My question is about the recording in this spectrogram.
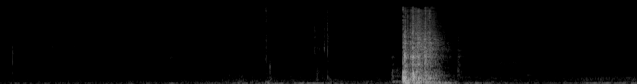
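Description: Glue-lined heat-shrink tubing being snipped to length: one sharp cut about four seconds in, with faint handling rustles and light clicks before it.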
